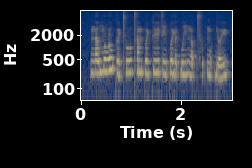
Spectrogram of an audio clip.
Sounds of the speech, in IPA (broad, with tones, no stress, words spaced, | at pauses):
ŋɐ˨˧wmo˧w o˥wkɵ˨˩ɥt̪ʰuː˨˥t̪ʰɐ˧m pɵ˧ɥkyː˧t͡siː˨˥ pɵ˧ɥɵ˧t̚ wiː˨˧ŋɐ˨p̚ t͡sʰʊ˨˥k̚ mʊ˨˥k̚jɵ˨˥ɥ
